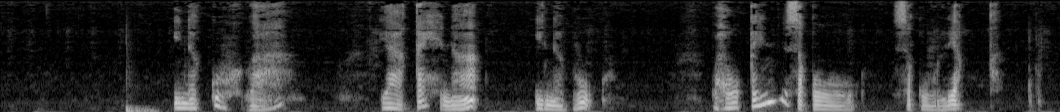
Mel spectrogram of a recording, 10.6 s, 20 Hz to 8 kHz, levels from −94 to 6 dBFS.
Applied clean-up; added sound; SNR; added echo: none; Bass drum; 17 dB; none.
